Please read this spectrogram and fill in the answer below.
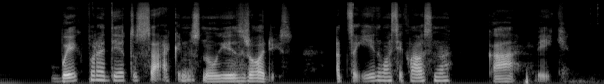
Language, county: Lithuanian, Vilnius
